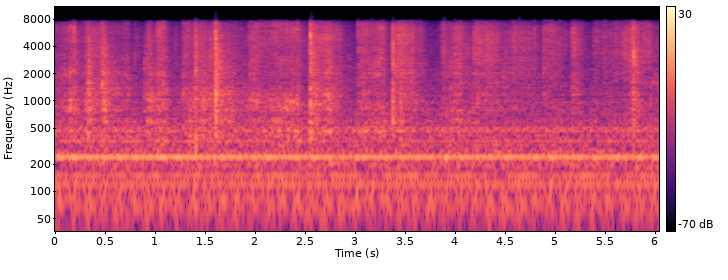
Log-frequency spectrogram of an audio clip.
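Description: Scissors cutting through a sheet of paper in a run of repeated short, crisp snips.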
